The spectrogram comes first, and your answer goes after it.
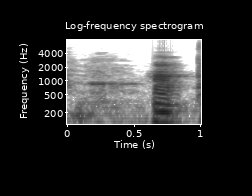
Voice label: Creaky-voiced glottal approximant

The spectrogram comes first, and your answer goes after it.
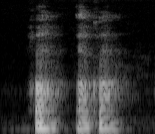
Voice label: Voiced uvular tap

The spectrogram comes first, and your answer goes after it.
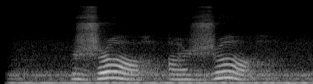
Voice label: Voiced retroflex non-sibilant fricative

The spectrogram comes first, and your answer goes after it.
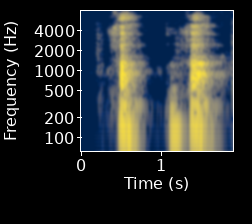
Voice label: Voiceless alveolar lateral flap

